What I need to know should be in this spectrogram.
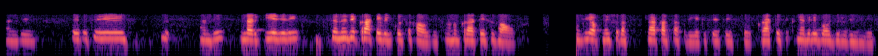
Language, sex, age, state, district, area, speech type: Punjabi, female, 18-30, Punjab, Barnala, rural, conversation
